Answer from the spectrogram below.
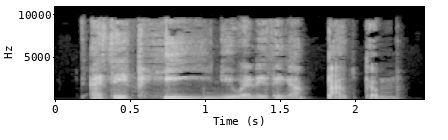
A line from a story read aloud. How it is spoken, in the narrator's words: muttered Edmund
